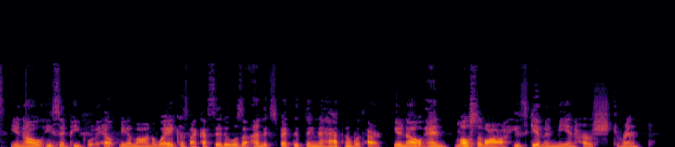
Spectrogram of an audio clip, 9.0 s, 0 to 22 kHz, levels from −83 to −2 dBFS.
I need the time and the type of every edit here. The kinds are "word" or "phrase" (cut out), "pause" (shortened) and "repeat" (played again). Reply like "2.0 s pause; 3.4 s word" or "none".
5.2 s pause; 6.0 s pause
